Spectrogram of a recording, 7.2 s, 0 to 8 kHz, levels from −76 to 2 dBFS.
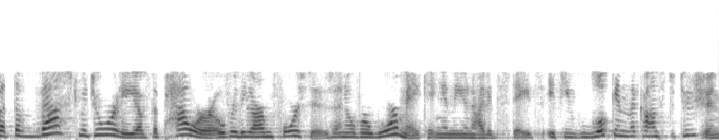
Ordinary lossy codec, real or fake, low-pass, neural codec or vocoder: AAC, 16 kbps; real; 7.2 kHz; none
